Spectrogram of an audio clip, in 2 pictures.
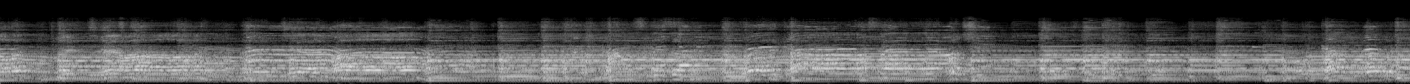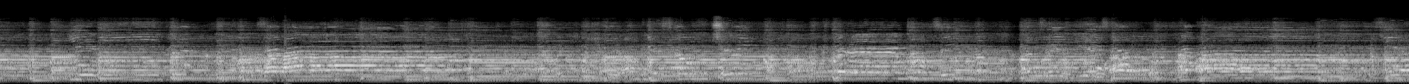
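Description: Acoustic guitars strummed while a man and a boy sing a Czech tramp-style folk song.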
